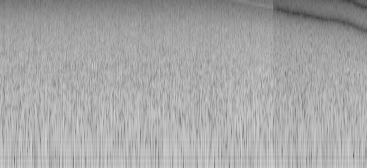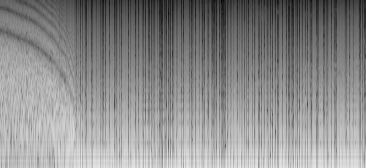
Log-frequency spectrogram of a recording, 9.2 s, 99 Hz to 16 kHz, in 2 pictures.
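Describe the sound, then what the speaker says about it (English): A Serge CGS31 digital noise synth module hisses loud, broadband white noise that slowly sweeps down as its clock rate is lowered, turning into a gritty, buzzing, tonal texture, with no voices. "why don't we listen to what happens when we listen to the white noise and we start turning that clock rate down"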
